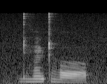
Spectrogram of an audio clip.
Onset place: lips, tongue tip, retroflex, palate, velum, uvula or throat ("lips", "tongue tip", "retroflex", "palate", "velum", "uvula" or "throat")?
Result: retroflex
